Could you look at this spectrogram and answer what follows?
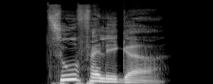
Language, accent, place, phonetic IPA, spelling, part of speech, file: German, Germany, Berlin, [ˈt͡suːfɛlɪɡɐ], zufälliger, adjective, De-zufälliger.ogg
- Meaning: inflection of zufällig: 1. strong/mixed nominative masculine singular 2. strong genitive/dative feminine singular 3. strong genitive plural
